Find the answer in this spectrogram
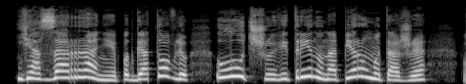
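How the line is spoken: Delighted exclamation. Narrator (Russian): восторженно воскликнула Пенни

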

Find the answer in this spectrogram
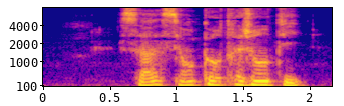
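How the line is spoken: Exclaiming. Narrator (French): s'écria Denisot

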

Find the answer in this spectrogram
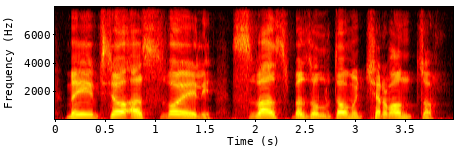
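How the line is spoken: Joyful yell. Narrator (Russian): Радостно завопил он

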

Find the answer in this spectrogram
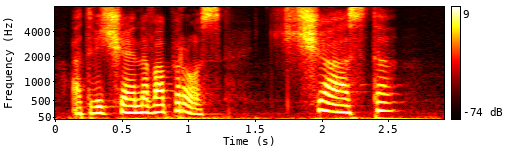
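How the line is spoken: Frightened teeth-chattering babble. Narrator (Russian): пролепетала я, стуча зубами от боли и страха

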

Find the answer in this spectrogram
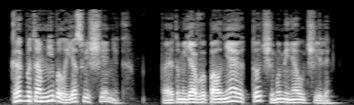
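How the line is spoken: Quiet, sad. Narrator (Russian): Отец Томас печально улыбнулся и тихо добавил

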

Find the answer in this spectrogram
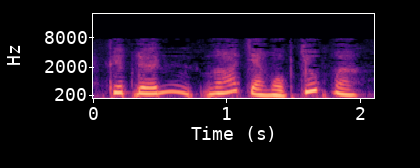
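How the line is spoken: Smiling. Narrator (Vietnamese): Tiểu Long Nữ mỉm cười, nói

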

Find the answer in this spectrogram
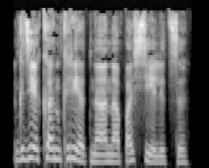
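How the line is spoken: Mocking snort. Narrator (Russian): Насмешливо фыркнула Таня

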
